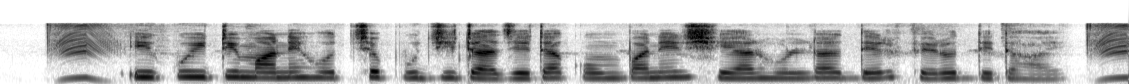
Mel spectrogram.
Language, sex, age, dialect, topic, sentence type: Bengali, female, 18-24, Northern/Varendri, banking, statement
